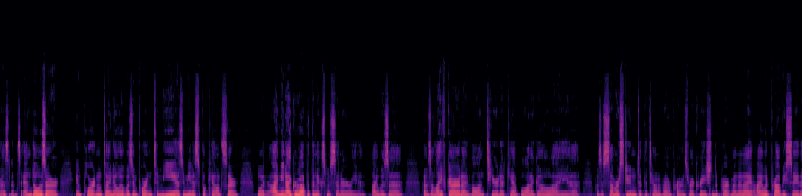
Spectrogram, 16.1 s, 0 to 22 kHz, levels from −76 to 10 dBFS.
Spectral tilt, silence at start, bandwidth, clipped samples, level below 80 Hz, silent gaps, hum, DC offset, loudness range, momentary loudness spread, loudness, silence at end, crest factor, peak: -5.5 dB/octave; 0 s; 14.5 kHz; under 0.1%; -50 dBFS; none; none; under 0.1%; 4 LU; 11 LU; -30 LUFS; 0 s; 18 dB; -12 dBFS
